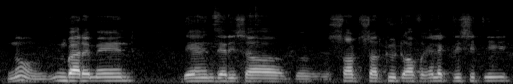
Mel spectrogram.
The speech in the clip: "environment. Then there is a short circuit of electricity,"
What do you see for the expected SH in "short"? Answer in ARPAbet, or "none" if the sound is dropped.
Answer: S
